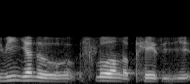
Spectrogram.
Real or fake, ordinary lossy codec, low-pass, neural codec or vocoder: real; Opus, 32 kbps; 3.6 kHz; none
